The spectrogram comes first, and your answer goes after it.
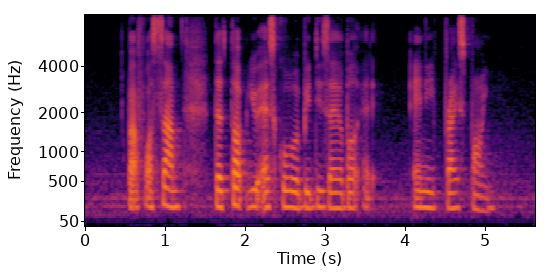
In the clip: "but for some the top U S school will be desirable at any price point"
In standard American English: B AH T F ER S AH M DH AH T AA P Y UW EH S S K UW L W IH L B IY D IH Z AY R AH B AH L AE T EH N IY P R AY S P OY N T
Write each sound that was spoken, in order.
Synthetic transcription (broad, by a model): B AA T F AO S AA M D AH T AA P Y UW EH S S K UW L W IH L B IY D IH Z AY AH B AH L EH T EH N IY P R AY S P OY N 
